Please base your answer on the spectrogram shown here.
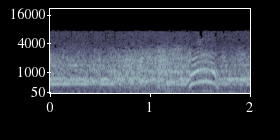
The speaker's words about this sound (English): The train went right through.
